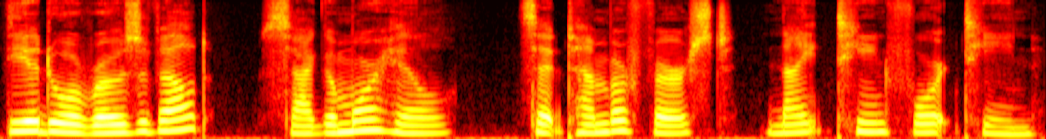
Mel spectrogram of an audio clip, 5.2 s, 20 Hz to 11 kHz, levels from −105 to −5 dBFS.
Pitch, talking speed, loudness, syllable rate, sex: 200 Hz, 90 wpm, -19 LUFS, 4.5 syllables/s, female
